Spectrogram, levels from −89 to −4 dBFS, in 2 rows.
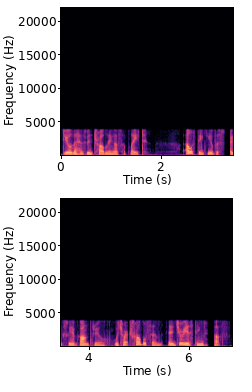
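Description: At 0.58 s, packet loss with pitch repetition bridges a 60 ms gap by replaying the last pitch period, giving a brief held, buzzy tone. From 2.80 to 6.67 s a train of clicks runs at about 6.2 per second, spaced irregularly, roughly thirty ticks peaking near the signal level and audible in pauses too, likely from interference or a faulty connection. Within that span the packet loss returns. At 3.22 s, 160 ms is lost and the repeated period fades toward silence before a short cross-fade back. At 4.72 s, losses scattered across 160 ms, none longer than 40 ms, produce several small buzzy stutters. At 6.32 s, a 180 ms gap fades out and then cross-fades back. Every gap fits 20 ms packets, all over a telephone band cut off at 4 kHz.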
